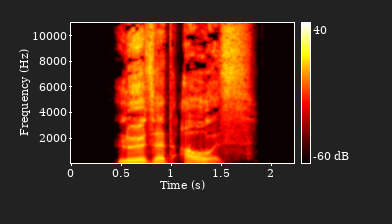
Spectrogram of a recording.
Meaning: second-person plural subjunctive I of auslösen
- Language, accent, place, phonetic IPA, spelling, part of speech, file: German, Germany, Berlin, [ˌløːzət ˈaʊ̯s], löset aus, verb, De-löset aus.ogg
